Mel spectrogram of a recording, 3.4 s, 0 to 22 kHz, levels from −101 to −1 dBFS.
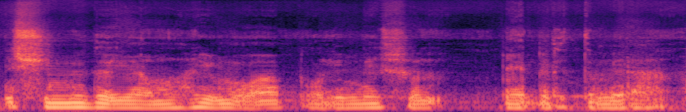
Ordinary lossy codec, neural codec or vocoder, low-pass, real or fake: none; codec, 44.1 kHz, 3.4 kbps, Pupu-Codec; none; fake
